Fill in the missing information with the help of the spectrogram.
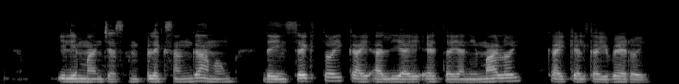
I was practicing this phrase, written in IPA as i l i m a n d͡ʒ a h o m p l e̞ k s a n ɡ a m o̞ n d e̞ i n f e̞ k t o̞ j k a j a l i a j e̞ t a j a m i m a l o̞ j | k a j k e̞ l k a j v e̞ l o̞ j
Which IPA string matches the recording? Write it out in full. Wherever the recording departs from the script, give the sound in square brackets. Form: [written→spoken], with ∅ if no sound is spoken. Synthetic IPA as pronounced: i l i m a n d͡ʒ a [h→s] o m p l e̞ k s a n ɡ a m o̞ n d e̞ i n [f→s] e̞ k t o̞ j k a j a l i a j e̞ t a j a [m→n] i m a l o̞ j | k a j k e̞ l k a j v e̞ [l→ɾ] o̞ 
